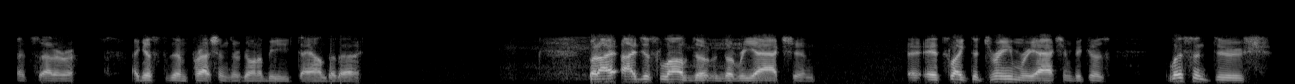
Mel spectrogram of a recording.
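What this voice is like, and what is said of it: Rough, strained voice. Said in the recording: “my voice is so effed up ... Got a little cold”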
